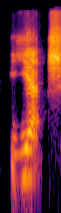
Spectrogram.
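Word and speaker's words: Giertz: there is a woman simone yetch is how you say her last name but it's spelt g-i-e-r-t-z simone yetch she is a engineer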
